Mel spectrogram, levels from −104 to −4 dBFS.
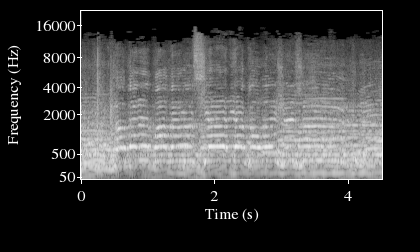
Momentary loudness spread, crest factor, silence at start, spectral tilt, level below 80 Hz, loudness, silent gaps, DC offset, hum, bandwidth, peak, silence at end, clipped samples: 3 LU; 14 dB; 0 s; -4.5 dB/octave; -48 dBFS; -17 LUFS; none; under 0.1%; none; 14 kHz; -4 dBFS; 0 s; under 0.1%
